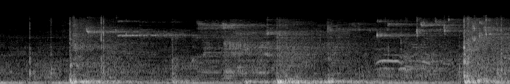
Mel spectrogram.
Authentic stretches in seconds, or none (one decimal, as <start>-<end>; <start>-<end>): 0.7-1.4; 3.5-5.1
